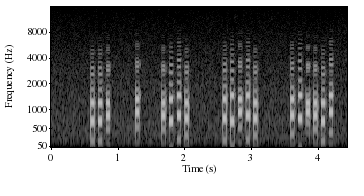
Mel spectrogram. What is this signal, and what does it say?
DTMF, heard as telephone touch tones, dialled by machine, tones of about 60 ms. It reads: 117 0 7294 53094 86*71#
